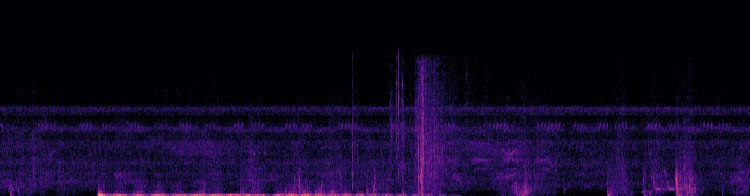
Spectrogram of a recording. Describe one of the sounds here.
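Footsteps crunch through leafy undergrowth.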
